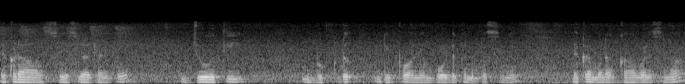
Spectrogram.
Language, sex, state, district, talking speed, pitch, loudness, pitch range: Telugu, male, Andhra Pradesh, Visakhapatnam, 105 wpm, 110 Hz, -19 LUFS, 105-115 Hz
